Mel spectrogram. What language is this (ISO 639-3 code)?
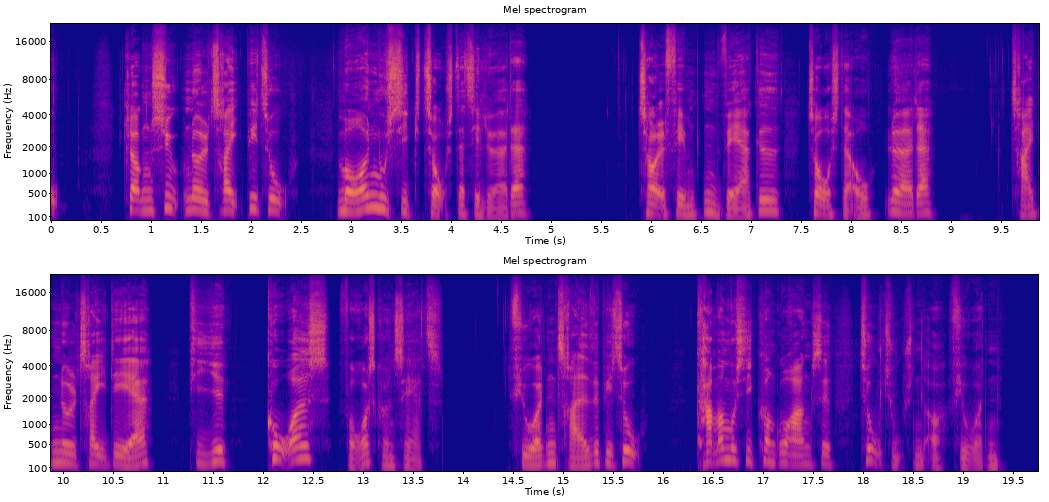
dan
